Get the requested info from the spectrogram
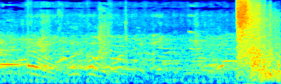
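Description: Voices of a crowd, then one loud bang near the end from a riot-police tear-gas munition going off.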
